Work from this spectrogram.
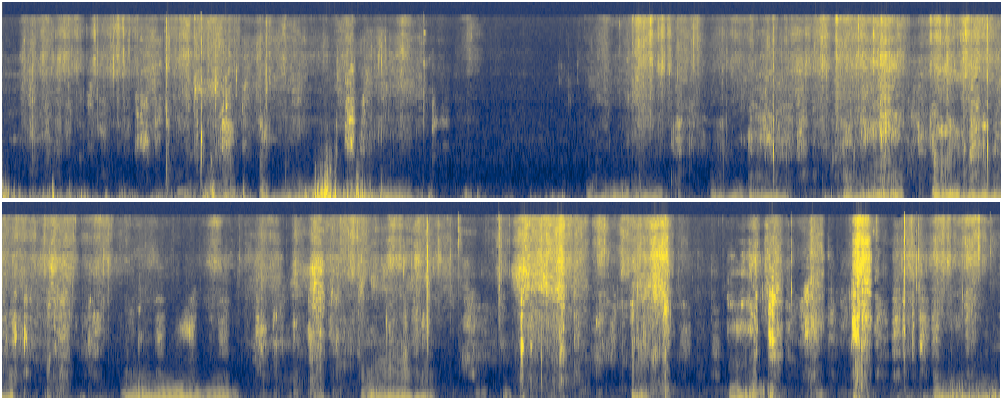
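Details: Dogs play fighting outdoors; short low growls in repeated bursts separated by pauses, with panting, scuffling and occasional sharper snarls.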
